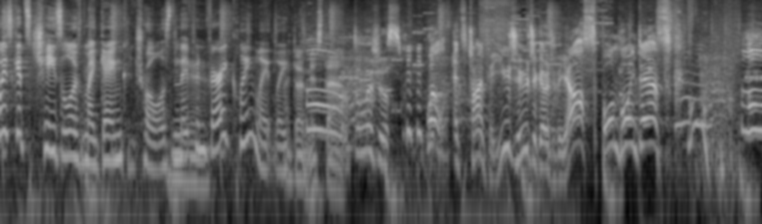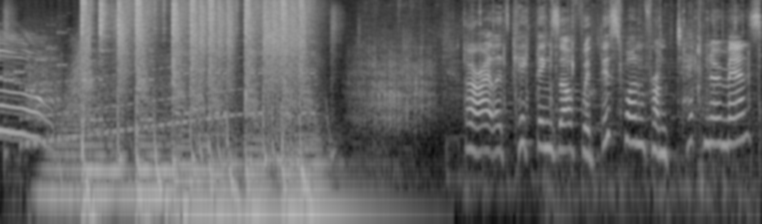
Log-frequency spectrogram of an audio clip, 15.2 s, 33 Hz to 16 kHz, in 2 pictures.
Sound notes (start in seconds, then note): 0.2 laughs; 0.8 funky music; 3.1 sighs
